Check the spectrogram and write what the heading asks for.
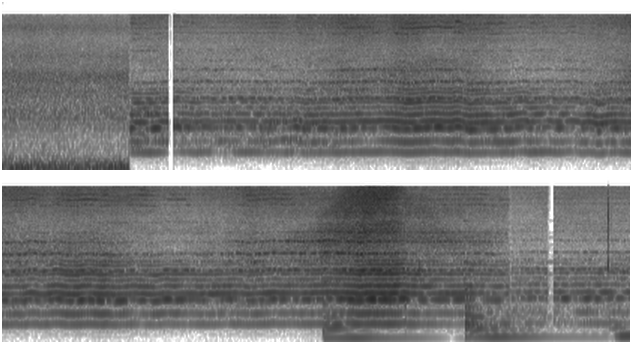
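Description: Background electronic music: sustained synth chords with the bass cut away from about a second in, the bass line coming back near the end.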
